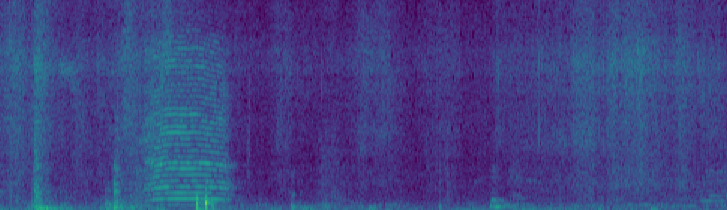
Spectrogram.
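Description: Sheep and lambs bleating on a farm, a few loud nearby calls early on followed by quieter rustling and shuffling, with some talk mixed in.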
